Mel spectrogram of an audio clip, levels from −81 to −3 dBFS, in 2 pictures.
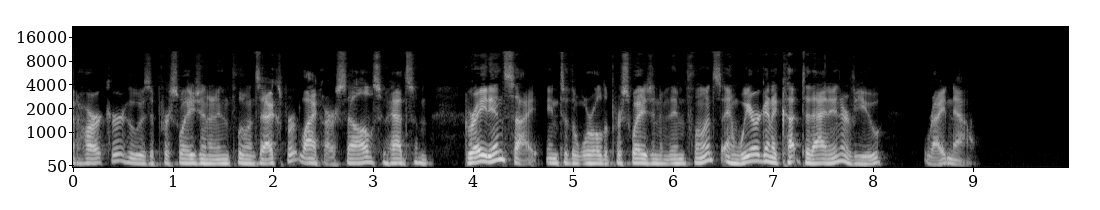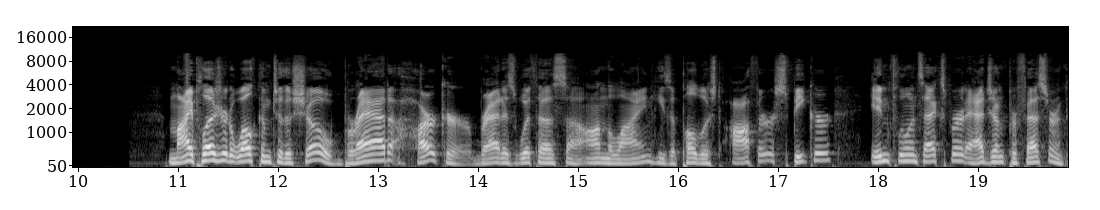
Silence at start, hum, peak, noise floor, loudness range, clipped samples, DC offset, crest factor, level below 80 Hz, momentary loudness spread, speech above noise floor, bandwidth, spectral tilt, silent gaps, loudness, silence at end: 0 s; none; -2 dBFS; -78 dBFS; 6 LU; under 0.1%; under 0.1%; 18 dB; -50 dBFS; 9 LU; 56 dB; 11 kHz; -6 dB/octave; none; -21 LUFS; 0 s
